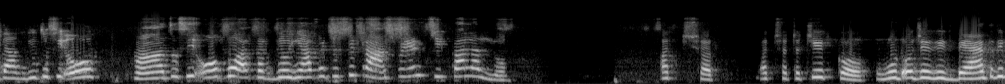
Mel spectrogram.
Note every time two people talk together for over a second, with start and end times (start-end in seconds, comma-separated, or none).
none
